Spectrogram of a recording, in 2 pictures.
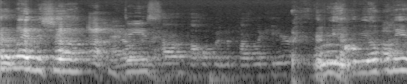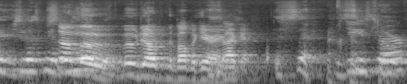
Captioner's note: laughter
